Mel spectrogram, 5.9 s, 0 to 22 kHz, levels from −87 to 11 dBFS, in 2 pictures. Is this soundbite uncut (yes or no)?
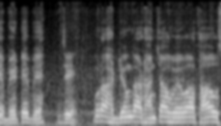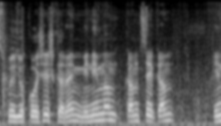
no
